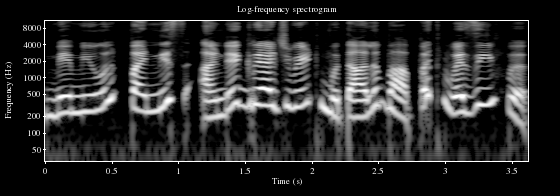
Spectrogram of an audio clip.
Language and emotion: Kashmiri, happy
